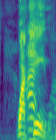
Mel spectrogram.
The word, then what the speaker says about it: Joaquin: I do think, and I always say his name wrong, but Joaquin Phoenix? – Joaquin Phoenix.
